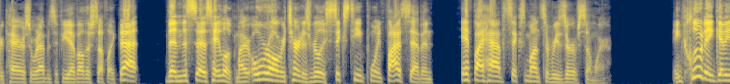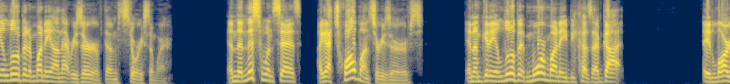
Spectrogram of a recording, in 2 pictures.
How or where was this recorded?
live audience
